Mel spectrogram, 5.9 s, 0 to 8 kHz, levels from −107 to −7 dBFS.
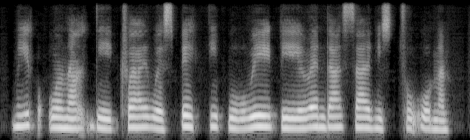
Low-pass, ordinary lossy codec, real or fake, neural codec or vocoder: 7.2 kHz; none; fake; codec, 16 kHz, 0.5 kbps, FreqCodec, larger model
